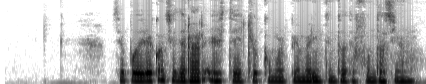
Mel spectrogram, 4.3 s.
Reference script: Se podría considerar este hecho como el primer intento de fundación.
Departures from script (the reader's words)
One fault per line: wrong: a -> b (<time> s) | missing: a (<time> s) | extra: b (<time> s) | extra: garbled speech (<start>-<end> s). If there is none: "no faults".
no faults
